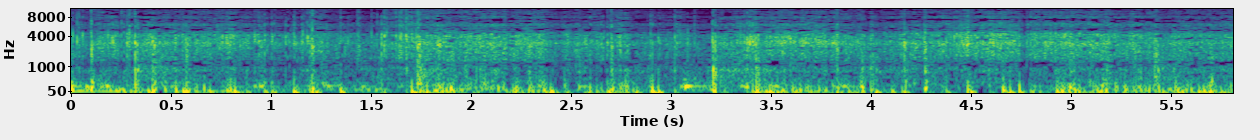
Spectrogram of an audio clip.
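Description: Fireworks going off in a dense, continuous crackle, with a few sharper bangs standing out about one, one and a half and three seconds in.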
